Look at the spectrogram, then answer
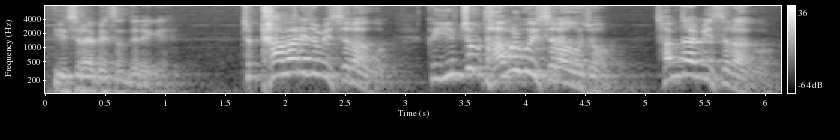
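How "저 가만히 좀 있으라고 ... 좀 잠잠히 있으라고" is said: higher, exasperated order to hush; Moses scolding. Acted. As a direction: tell the crowd to shut up. 모세가 백성을 꾸짖음. (백성에게 입 다물라고 다그치는 모세)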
